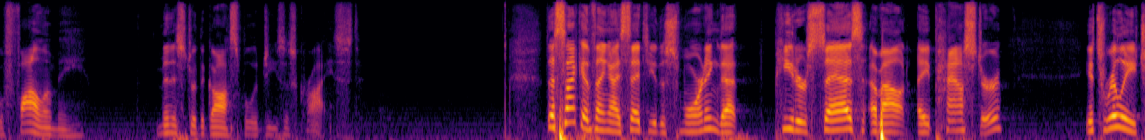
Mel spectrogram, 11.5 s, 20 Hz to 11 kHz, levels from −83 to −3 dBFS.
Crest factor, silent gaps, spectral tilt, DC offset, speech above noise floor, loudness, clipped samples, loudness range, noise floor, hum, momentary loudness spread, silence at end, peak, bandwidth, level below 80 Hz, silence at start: 24 dB; none; -3.5 dB/octave; under 0.1%; 42 dB; -22 LUFS; under 0.1%; 14 LU; -65 dBFS; none; 22 LU; 0 s; 0 dBFS; 11 kHz; -32 dBFS; 0 s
